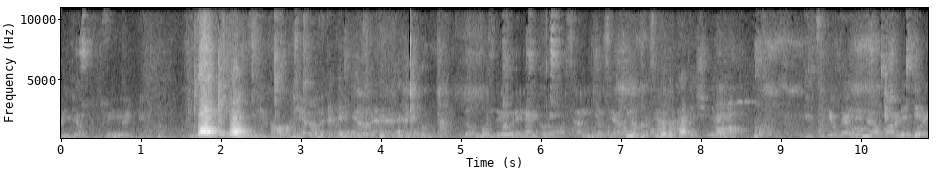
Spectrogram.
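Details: Startled English Bulldog reacting after a laundry basket was bumped, giving two quick, loud barks in close succession, then a stretch of human voices talking over faint background sounds.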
